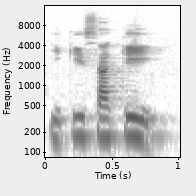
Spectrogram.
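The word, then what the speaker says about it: 行き先: không Câu số 32 chữ này đọc là ikisaki từ ikisaki này có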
